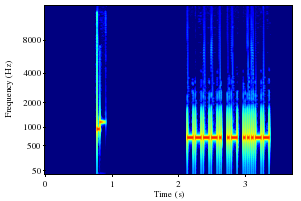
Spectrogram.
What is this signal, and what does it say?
Morse code, heard as a keyed tone, about 40 wpm, 700 Hz. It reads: 9A3
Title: Callsign Prefixes for Top 100 DXCC - 40wpm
